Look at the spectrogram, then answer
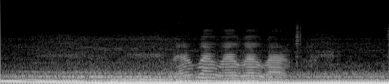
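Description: A Renault Clio V6 engine idles steadily just after starting, a loud low rumble running throughout with a brief rising whine partway through, and a voice talking over it.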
